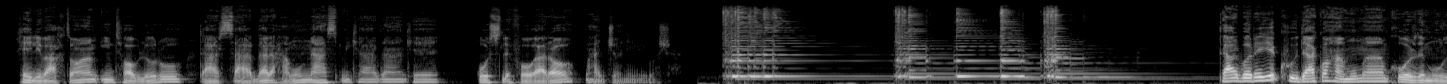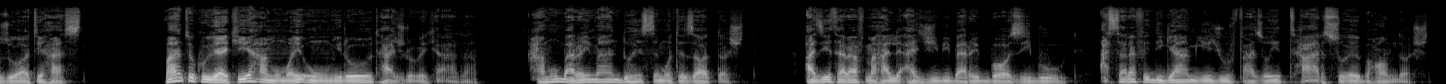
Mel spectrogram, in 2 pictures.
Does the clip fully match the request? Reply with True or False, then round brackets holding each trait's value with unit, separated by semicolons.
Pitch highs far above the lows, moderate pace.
True (6.2 semitones; 125 wpm)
